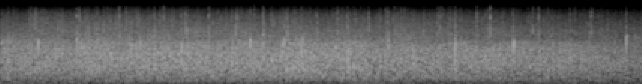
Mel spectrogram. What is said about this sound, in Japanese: たくさんの拍手ありがとうございました。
